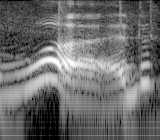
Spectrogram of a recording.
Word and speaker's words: would: the first is that the L is silent just act like it's not there ignore that L doesn't exist the second is the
